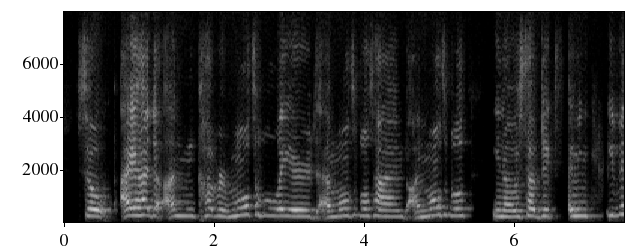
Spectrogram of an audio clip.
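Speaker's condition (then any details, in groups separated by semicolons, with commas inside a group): Cerebral palsy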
